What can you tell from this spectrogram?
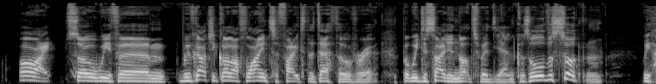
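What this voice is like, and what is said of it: Usual voice. Nothing is said of it.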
